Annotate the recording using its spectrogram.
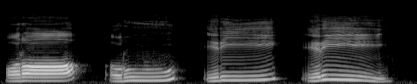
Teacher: le ra est une lettre emphatique quand il y a le son A. Donc, on ne va pas dire ra, mais on va dire ra, grave.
